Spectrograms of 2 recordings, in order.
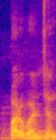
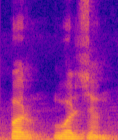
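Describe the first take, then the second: First: Said in the usual way. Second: Very slow, softer, lower delivery; slow dictation. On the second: Real, not acted. Teacher repeating the new term for students, slow dictation. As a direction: draw out perversion slowly and quietly.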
